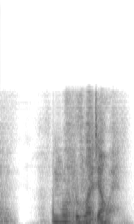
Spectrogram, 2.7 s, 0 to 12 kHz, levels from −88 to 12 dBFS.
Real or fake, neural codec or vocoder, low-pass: fake; codec, 16 kHz, about 1 kbps, DyCAST, with the encoder's durations; 7.2 kHz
